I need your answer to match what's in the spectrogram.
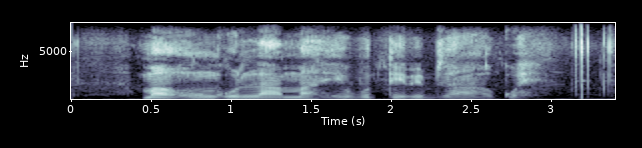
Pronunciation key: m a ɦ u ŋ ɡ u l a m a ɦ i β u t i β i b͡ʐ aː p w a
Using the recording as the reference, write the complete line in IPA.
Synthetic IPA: m a ɦ u ŋ ɡ u l a m a ɦ i β u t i β i b͡ʐ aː k w ɛ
